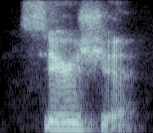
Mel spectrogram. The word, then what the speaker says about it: Saoirse: So how do you pronounce her name? Saoirse.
